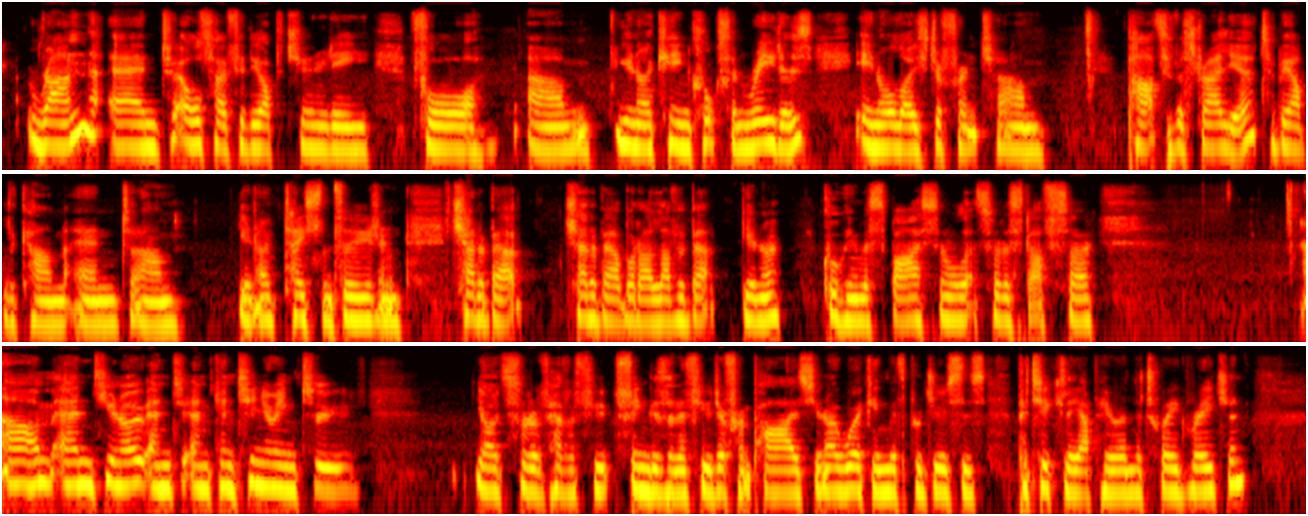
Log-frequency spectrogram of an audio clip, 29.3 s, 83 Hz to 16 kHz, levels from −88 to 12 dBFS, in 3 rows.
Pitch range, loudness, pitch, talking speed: 165-195 Hz, -21 LUFS, 175 Hz, 180 wpm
